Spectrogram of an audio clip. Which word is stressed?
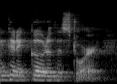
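go. The stress falls on the word go. "they usually put the emphasis on the action word in a sentence"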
